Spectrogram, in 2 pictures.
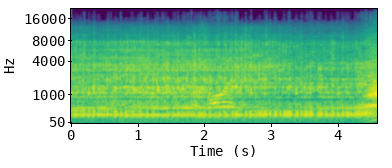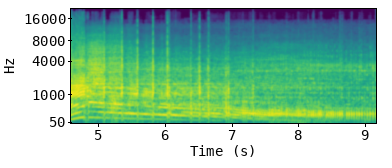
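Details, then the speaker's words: Cheap Johnson/Evinrude two-stroke outboard, just revived, bought for $5, both cylinders 115 compression, good spark: runs low and lumpy, blips up and falls back slowly; idle set too low, raised via idle screw. "Need to adjust the idle screw on the side here. Idle screw it up."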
